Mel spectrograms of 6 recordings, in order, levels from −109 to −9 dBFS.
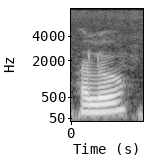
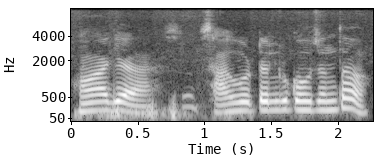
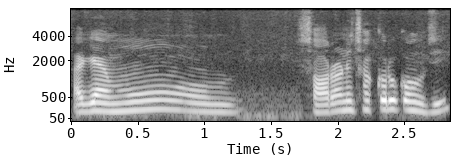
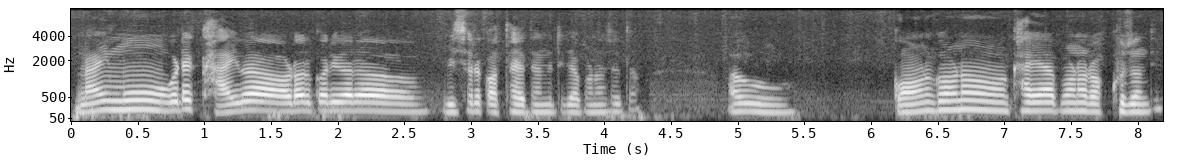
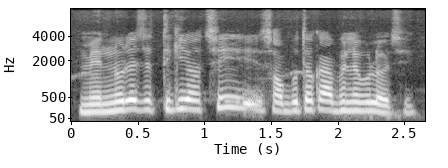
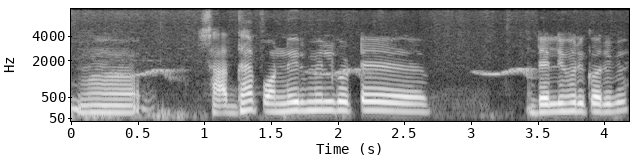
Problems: none marked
